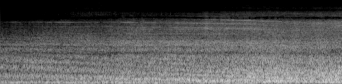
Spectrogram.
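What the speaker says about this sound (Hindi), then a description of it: "वो बेसिकली जहाज़ लैंड करने वाला, तकरीबन फ्लाई दुबई की फ़्लाइट आ रही है" A flydubai airliner comes in to land at Faisalabad International Airport. Its engines make a loud, steady roar that stays close and grows slightly over several seconds, with no talking.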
